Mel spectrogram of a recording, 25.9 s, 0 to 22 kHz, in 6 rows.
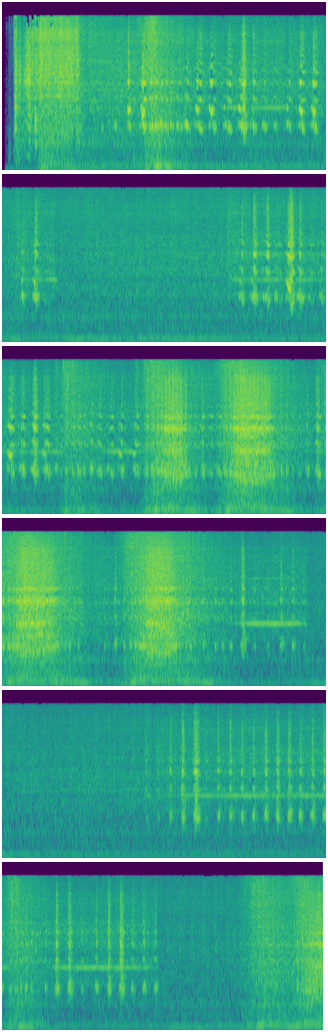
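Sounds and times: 
car engine with a bad starter starting: 0:00.0 - 0:25.8.

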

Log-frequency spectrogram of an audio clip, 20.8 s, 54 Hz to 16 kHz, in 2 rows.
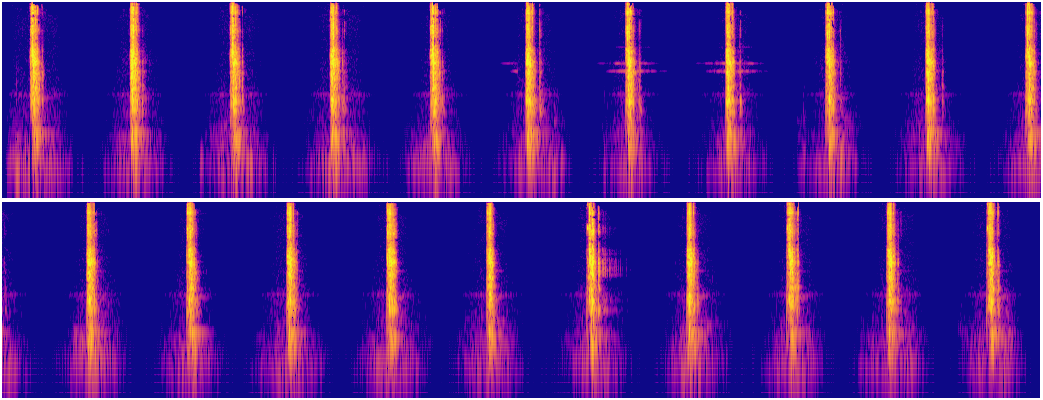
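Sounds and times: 
clock ticking: 0:00.2 - 0:00.6, 0:01.2 - 0:01.6, 0:02.2 - 0:02.6, 0:03.2 - 0:03.6, 0:04.2 - 0:07.6, 0:08.2 - 0:08.6, 0:09.2 - 0:09.6, 0:10.2 - 0:10.6, 0:11.2 - 0:11.6, 0:12.2 - 0:12.6, 0:13.2 - 0:13.5, 0:14.2 - 0:14.5, 0:15.2 - 0:15.6, 0:16.2 - 0:16.6, 0:17.2 - 0:17.5, 0:18.2 - 0:18.5, 0:19.2 - 0:19.5, 0:20.2 - 0:20.6.

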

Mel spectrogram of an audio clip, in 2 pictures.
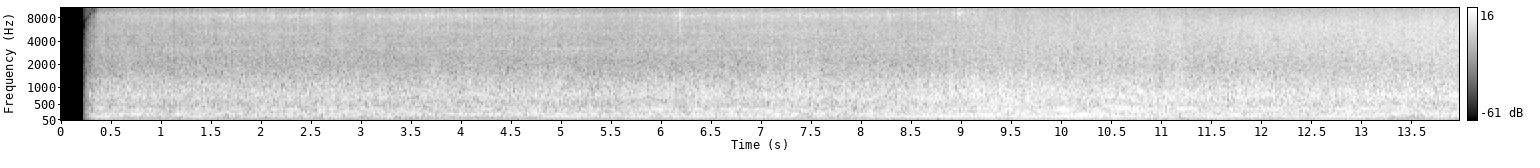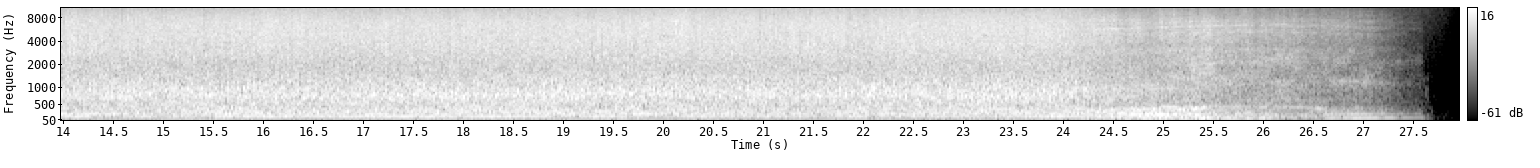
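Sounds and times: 
UH1 helicopter idling, lifting off and flying away: 0:00.2 - 0:27.6.

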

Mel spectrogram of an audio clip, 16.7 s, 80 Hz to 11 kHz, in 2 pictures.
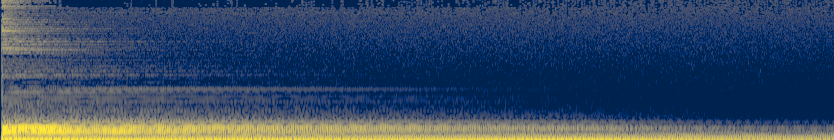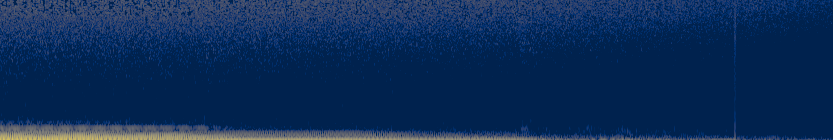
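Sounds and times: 
18 cymbal bell bowed: 0:00.0 - 0:11.7.

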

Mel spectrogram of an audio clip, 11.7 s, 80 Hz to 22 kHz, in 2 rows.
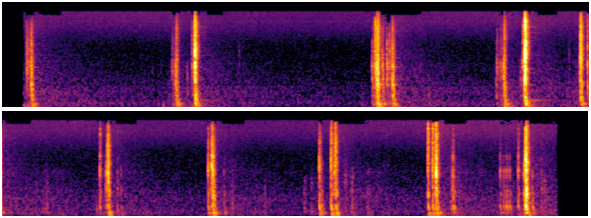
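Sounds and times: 
car dashboard switches: 0:00.2 - 0:00.5, 0:01.6 - 0:02.1, 0:03.7 - 0:04.1, 0:04.9 - 0:06.0, 0:06.8 - 0:07.1, 0:07.9 - 0:08.2, 0:08.9 - 0:09.4, 0:10.1 - 0:11.4.

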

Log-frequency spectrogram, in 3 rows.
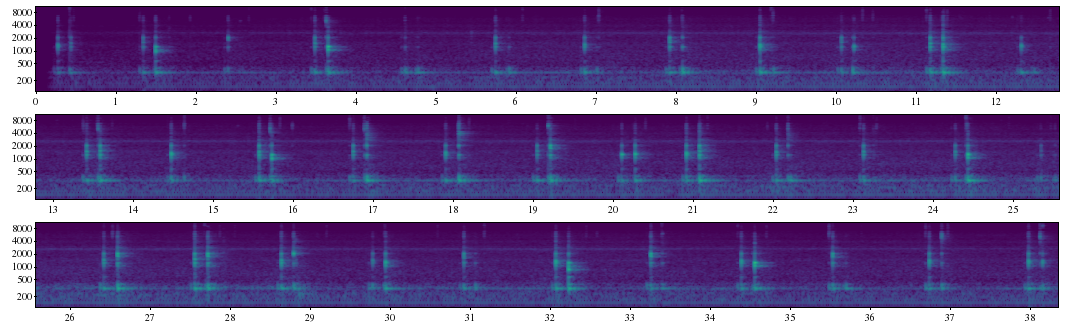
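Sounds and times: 
water dripping: 0:00.2 - 0:38.3.

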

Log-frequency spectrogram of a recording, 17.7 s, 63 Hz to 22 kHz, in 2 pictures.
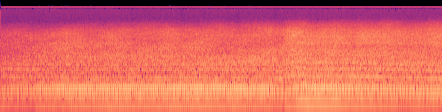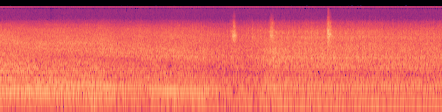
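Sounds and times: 
diesel truck idling: 0:00.0 - 0:17.6.

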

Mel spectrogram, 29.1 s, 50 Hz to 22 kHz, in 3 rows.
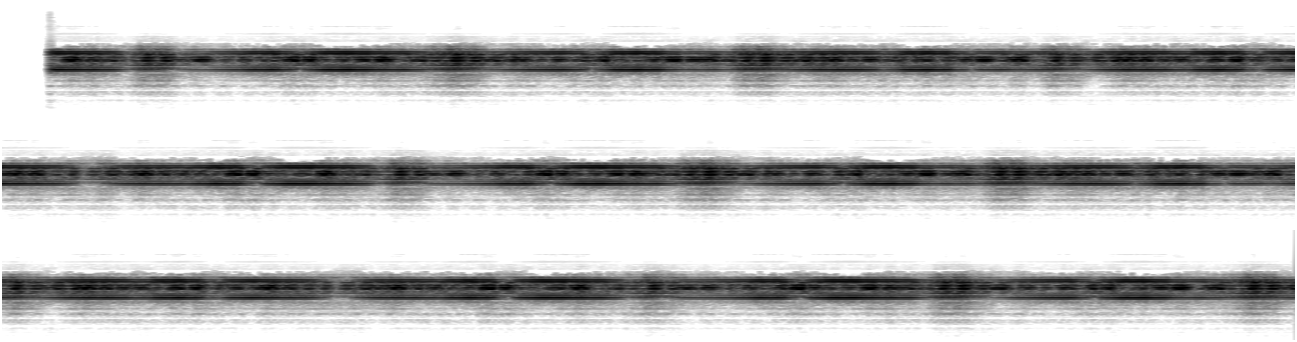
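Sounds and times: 
alarm beep pulse: 0:00.4 - 0:29.0.

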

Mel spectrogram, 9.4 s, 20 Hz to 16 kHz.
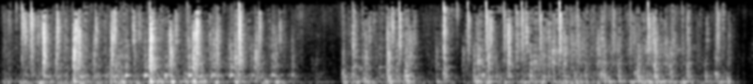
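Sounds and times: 
metal cart: 0:00.0 - 0:09.4.

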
